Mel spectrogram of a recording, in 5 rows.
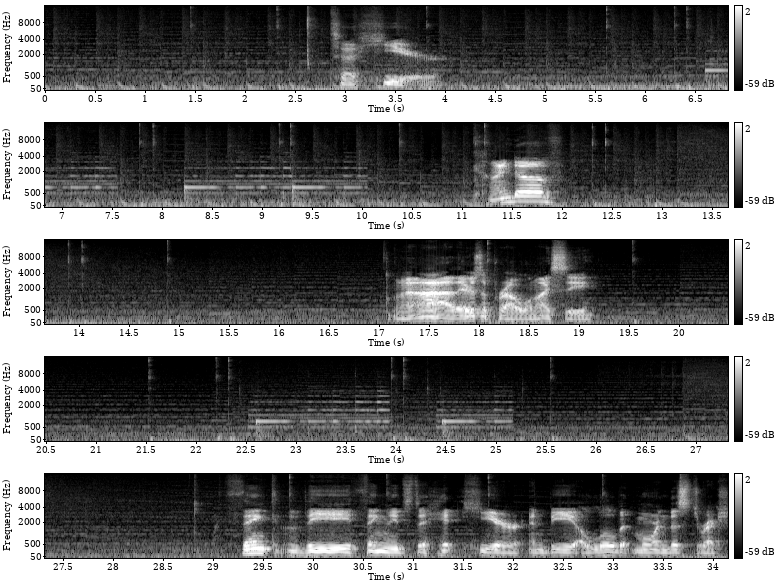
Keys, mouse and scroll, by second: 1.4 click, 3.8-5.6 drag, 6.3 click, 6.4 space, 7.7 space, 7.7 click, 8.0 space, 9.1 click, 9.9 space, 10.4 click, 12.5 right click, 14.1 right click, 14.8-18.1 drag, 19.5-21.5 drag, 22.2 click, 22.3 space, 23.8 space, 23.9 click, 24.2 space, 25.0 space, 25.5-29.7 drag, 30.7-31.7 drag, 32.8 click.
